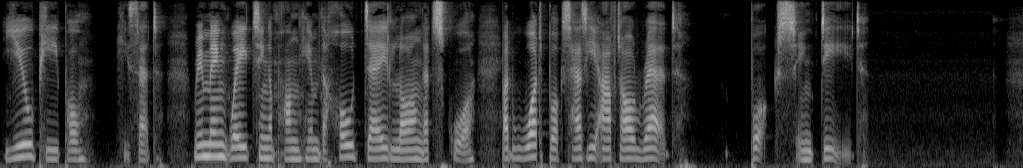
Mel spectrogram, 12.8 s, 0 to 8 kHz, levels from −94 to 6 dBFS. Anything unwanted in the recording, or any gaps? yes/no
no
